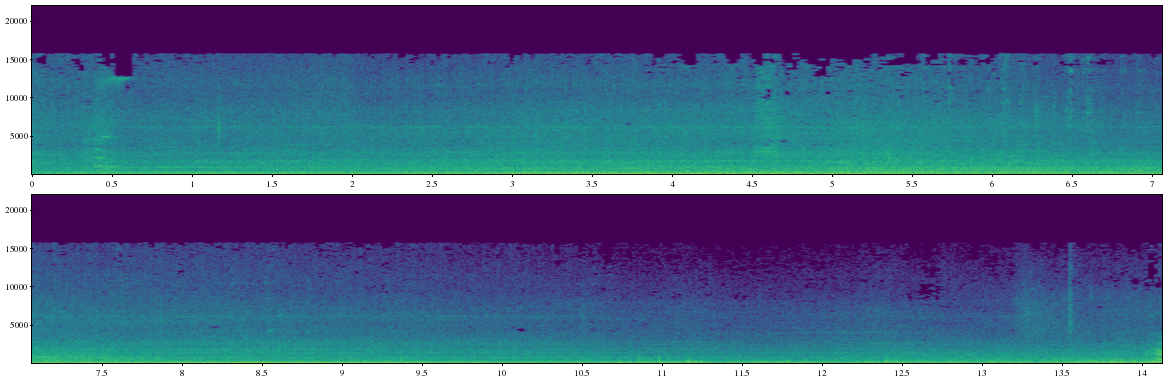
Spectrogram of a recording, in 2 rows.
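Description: Mercedes-Benz O530 Citaro city bus with its OM906hLA six-cylinder diesel pulling away from the stop. The engine note rises in pitch as it accelerates about halfway through, then fades as the bus drives off.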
